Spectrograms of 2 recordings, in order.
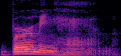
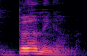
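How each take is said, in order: First: The word's ending is pronounced fully. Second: The word's ending is dropped and reduced. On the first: The speaker calls it wrong. "don't say Birmingham" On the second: The speaker calls it right. "It's Birmingham. You know, just drop it"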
